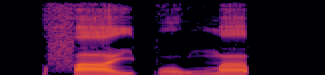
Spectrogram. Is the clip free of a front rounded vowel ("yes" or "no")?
yes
